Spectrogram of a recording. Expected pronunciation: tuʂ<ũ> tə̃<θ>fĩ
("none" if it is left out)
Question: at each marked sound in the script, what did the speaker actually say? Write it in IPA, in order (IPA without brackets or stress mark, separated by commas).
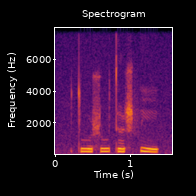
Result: u, ʂ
